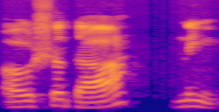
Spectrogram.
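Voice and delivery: औषधानी said slowly with a falling end; teacher repeating the plural; slow clear recital. Shown as a demonstration. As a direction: drag out औषधानी syllable by syllable. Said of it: "बहुवचन में इस तरह से औषधानी".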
